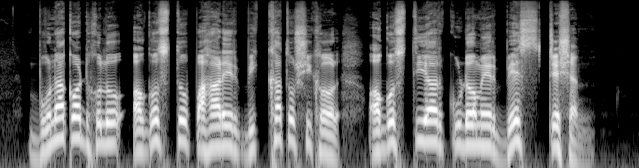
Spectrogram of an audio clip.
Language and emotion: Bengali, neutral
